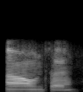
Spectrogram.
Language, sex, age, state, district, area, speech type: Telugu, male, 18-30, Andhra Pradesh, Srikakulam, rural, conversation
